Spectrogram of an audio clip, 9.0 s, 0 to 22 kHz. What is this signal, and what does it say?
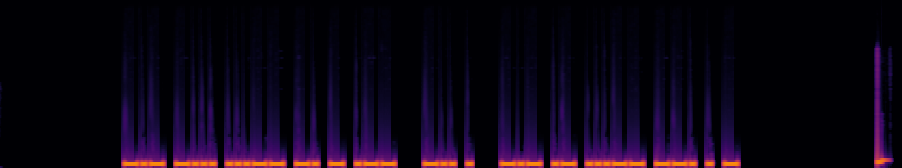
Morse code, heard as a keyed tone, about 28 wpm, 700 Hz. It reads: KB3NTW DE KA3GET
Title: USA Callsign DE Callsign - 6 Characters - 28wpm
